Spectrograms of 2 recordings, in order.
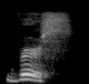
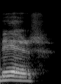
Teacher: The teeth close more sharply on the lower lip in English than in Spanish, which comes out much softer, all right?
